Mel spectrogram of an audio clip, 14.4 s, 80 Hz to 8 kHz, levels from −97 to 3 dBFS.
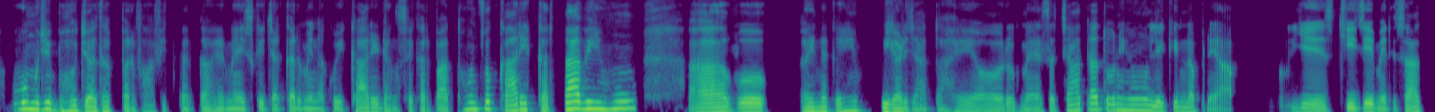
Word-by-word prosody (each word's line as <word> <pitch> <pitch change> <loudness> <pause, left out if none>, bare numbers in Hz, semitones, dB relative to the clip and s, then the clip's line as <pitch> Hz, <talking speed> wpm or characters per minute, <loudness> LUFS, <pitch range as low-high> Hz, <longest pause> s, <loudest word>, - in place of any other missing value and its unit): वो 175 +2 +4
मुझे 170 0 +5
बहुत 130 -2 0
ज़्यादा 120 0 +2
प्रभावित 90 -2 -7
करता 90 +1 -5
है। 95 0 -3
मैं 95 0 -1
इसके 95 0 -5
चक्कर 90 +3 -4
में 95 0 -3
ना 95 0 -4
कोई 95 0 -5
कार्य 105 +1 -1
ढंग 95 -2 -6
से 95 - -8
कर 95 +1 -6
पाता 100 +10 -4
हूँ 175 0 +3
जो 180 0 +3
कार्य 145 +5 +3
करता 180 +2 +6
भी 180 0 +7
हूँ 180 +3 +4 0.5
अ, 100 - -5 0.4
वो 110 -1 +4 0.4
कहीं 110 0 +3
न 115 - +2
कहीं 115 +2 -1
बिगड़ 110 -4 +1
जाता 85 0 -8
है 95 +1 -5
और 90 0 -3
मैं 90 -1 -5
ऐसा 95 +3 -5
चाहता 155 +3 0
तो 150 -2 -1
नहीं 150 -1 +2
हूँ, 145 -1 +2
लेकिन 115 -1 -1
अपने 110 +1 -6
आप - - -8 0.6
ये 105 -2 -1
स 110 - -15
चीज़ें 105 +1 +2
मेरे 95 -3 -4
साथ - - -1
105 Hz, 195 wpm, -27 LUFS, 95-140 Hz, 0.6 s, भी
